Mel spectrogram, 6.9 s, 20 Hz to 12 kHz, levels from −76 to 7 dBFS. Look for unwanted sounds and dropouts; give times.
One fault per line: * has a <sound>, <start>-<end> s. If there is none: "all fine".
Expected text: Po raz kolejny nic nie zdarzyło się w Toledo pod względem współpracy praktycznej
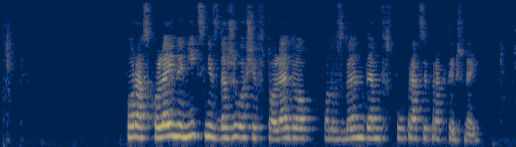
all fine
